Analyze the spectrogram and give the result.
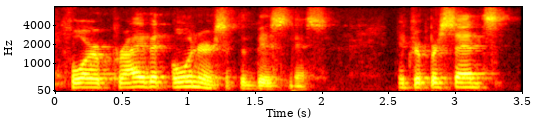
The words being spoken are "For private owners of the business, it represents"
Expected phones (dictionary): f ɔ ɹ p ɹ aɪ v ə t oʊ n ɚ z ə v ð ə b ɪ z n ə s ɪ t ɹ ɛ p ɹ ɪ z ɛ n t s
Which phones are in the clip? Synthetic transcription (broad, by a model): f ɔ ɹ p ɹ aɪ v ə t oʊ n ɚ s ə v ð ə b ɪ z n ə s ɪ t ɹ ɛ p ɹ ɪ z ɛ n t s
